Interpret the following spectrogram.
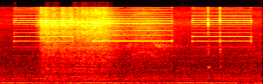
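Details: Car that won't crank (starter fires when jumped, signal issue suspected, wiring traced to BCM): bright, shrill key-chime beeps repeat unevenly under the dash with clicking over a low hum; cause unconfirmed.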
